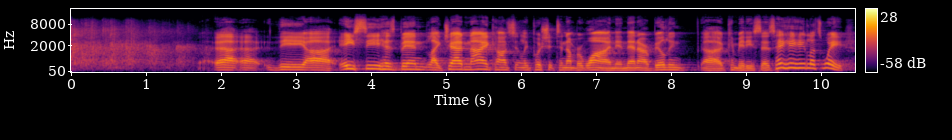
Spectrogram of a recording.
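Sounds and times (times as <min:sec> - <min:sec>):
audience clapping: 0:00.0 - 0:01.8
speech: 0:01.9 - 0:10.4.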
